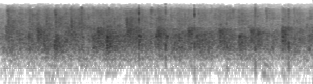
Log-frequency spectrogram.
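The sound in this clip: Applause from an audience after a talk on China: dense, steady clapping that keeps going at an even level for the whole stretch, with no voices over it.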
